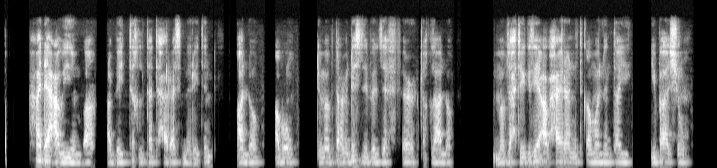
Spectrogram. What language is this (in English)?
Tigrinya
